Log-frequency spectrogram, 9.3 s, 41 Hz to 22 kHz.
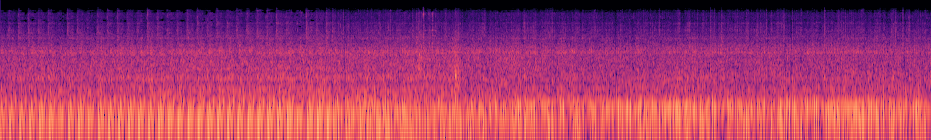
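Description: Predator 212 Ghost single-cylinder four-stroke kart engine idling steadily, a fast even pulsing with no change in speed.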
